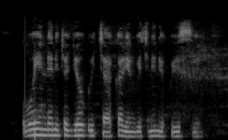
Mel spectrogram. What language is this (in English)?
Kinyarwanda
